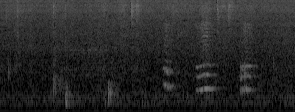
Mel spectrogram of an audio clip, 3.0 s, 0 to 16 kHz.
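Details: Cane Corso mix puppies, 22 days old, calling indoors: a few soft, short whimpers and squeaks, first low then higher and thinner, spaced about half a second apart over a quiet background.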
